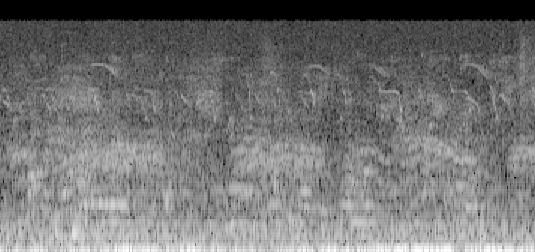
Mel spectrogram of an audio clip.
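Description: Birds chirping in the background: many short quick chirps throughout, with a few lower clucking calls in among them.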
